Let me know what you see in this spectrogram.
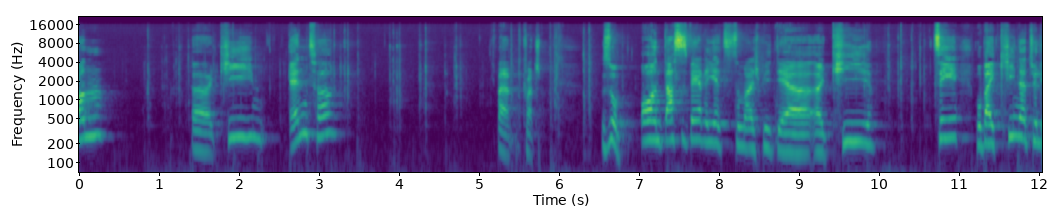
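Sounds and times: computer keyboard typing: 0.8s - 12.0s.

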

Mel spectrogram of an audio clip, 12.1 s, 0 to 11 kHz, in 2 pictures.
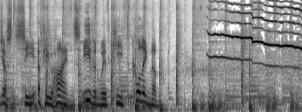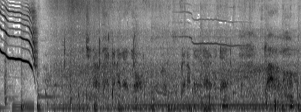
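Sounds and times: deer call whistle sliding down: 4.2s - 6.8s.

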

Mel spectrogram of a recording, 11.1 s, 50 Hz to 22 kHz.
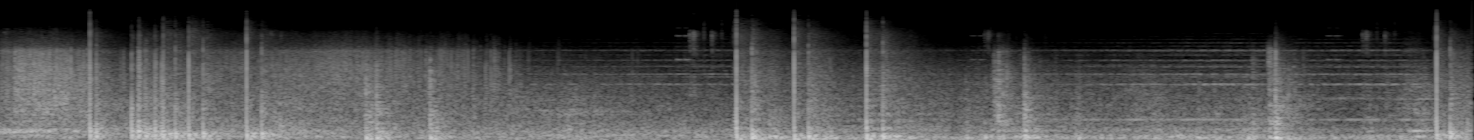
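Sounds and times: fireworks bangs: 0.0s - 4.4s, 5.5s - 8.8s, 9.4s - 11.0s.

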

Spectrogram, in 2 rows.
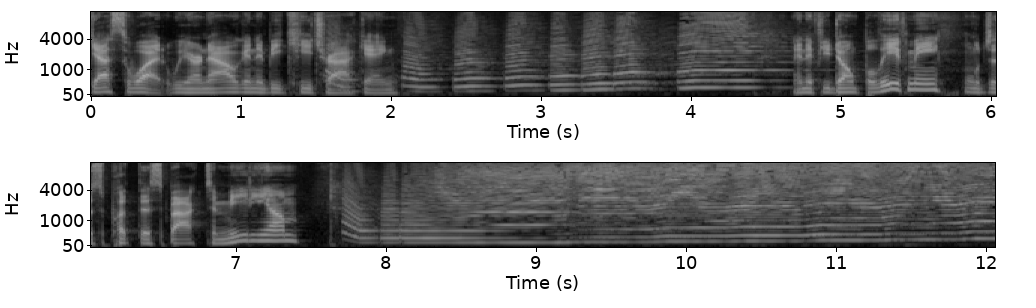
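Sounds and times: buzzy synthesizer lead: 1.6s - 5.4s, 7.7s - 12.0s.

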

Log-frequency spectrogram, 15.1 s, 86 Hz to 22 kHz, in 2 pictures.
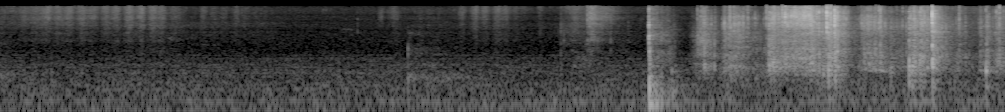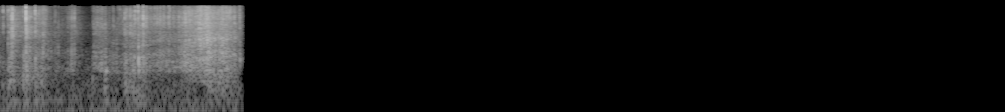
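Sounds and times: pepper grinder crunching: 5.2s - 9.4s.

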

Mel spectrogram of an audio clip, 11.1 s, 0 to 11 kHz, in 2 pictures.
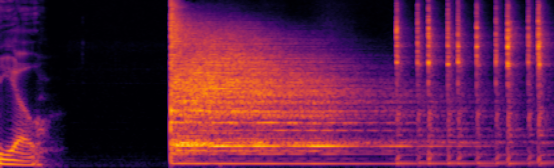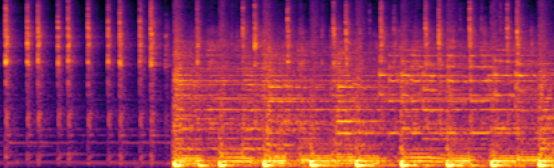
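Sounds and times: cymbal crash ringing out: 1.7s - 5.8s
quick percussive ticks: 4.0s - 11.0s
rock band playing: 7.1s - 11.0s.

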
